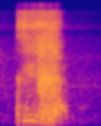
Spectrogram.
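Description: A single forceful sneeze, close and loud, a sharp burst of breath lasting under a second, followed by quiet.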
